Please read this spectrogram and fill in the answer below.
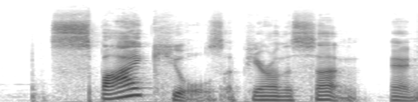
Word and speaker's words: spicule: The paper uses data from different satellites, and I'm using it to figure out the statistics of where events called spicules appear on the sun.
